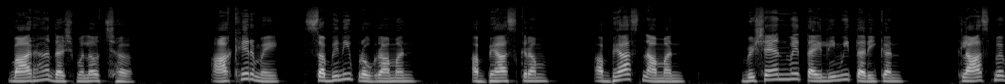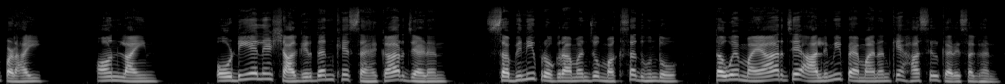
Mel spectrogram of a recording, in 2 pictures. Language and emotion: Sindhi, neutral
